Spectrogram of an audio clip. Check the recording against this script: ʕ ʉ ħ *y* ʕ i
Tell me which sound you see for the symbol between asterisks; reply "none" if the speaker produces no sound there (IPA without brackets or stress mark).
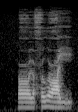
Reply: u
